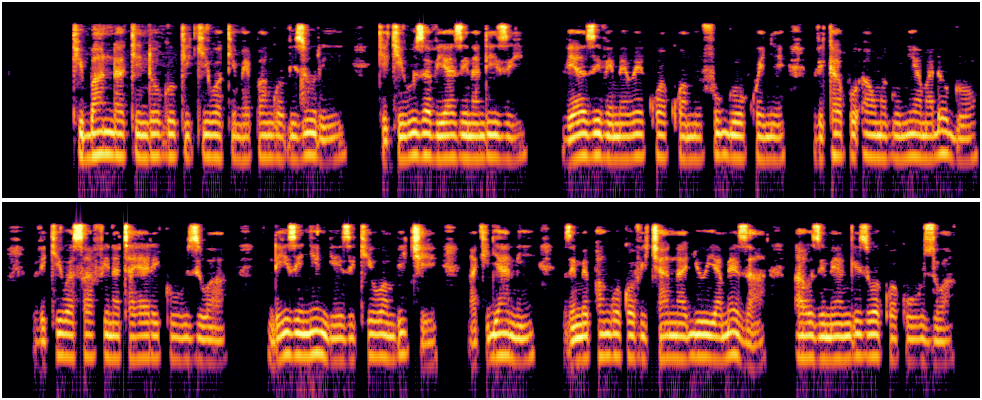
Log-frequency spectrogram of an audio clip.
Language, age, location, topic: Swahili, 18-24, Kisumu, finance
